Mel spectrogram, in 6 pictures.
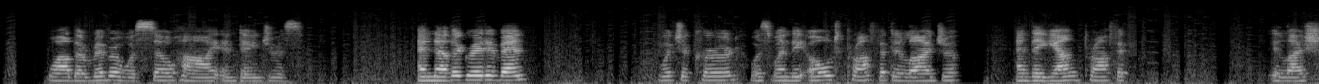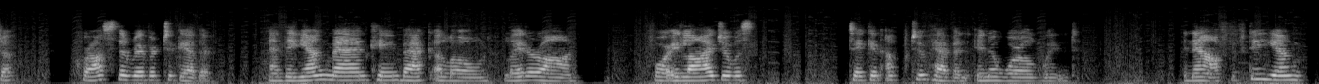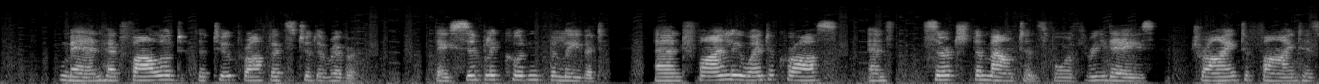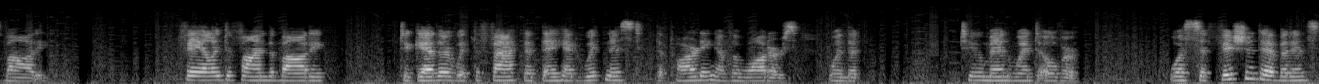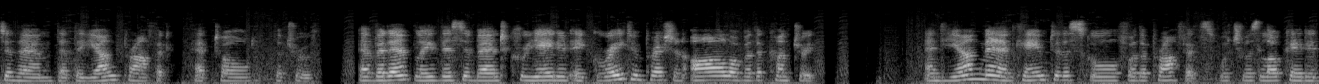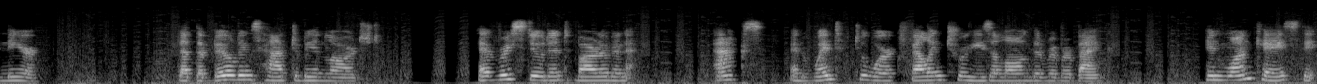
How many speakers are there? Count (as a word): one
